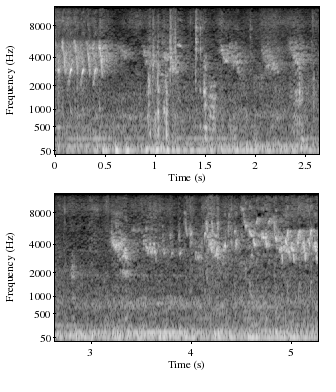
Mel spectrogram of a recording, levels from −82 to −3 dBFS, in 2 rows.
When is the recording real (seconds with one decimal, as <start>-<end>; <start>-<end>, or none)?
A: 3.2-3.6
